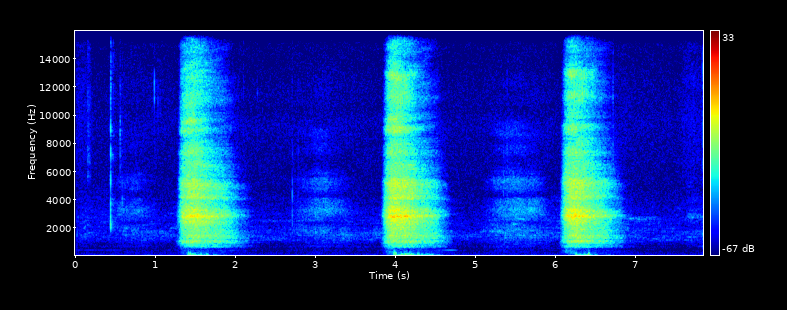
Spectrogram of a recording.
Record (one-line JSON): {"exhalation_length": "7.9 s", "exhalation_amplitude": 1990, "exhalation_signal_mean_std_ratio": 0.42, "survey_phase": "beta (2021-08-13 to 2022-03-07)", "age": "18-44", "gender": "Female", "wearing_mask": "No", "symptom_fatigue": true, "symptom_headache": true, "smoker_status": "Ex-smoker", "respiratory_condition_asthma": false, "respiratory_condition_other": false, "recruitment_source": "REACT", "submission_delay": "7 days", "covid_test_result": "Negative", "covid_test_method": "RT-qPCR"}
